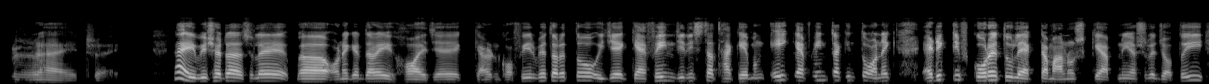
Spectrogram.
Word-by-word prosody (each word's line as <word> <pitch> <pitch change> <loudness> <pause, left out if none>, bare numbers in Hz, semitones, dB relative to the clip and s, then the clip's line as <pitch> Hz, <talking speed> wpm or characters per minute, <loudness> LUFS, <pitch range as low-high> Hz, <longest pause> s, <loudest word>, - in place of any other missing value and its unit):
Right, 110 -5 -10
right. - - -23 0.5
হ্যাঁ, - - +8
এই - - +1
বিষয়টা 170 +1 +2
আসলে 150 +2 -2 0.4
আ - - +2 0.3
অনেকের 135 +3 -2
দ্বারাই 140 0 +1 0.2
হয় 120 -1 -2
যে 120 +1 -5 0.3
কারণ 115 +1 -7
কফির 155 +8 -4
ভেতরে 175 0 0
তো 185 - -3
ওই 145 - -3
যে 160 - +6 0.2
ক্যাফেইন 170 +6 +4
জিনিসটা 165 +2 -1
থাকে 140 +1 -1
এবং 150 +1 -12 0.2
এই 200 - +5
ক্যাফেইনটা 195 +2 +1
কিন্তু 190 -2 -11
অনেক 165 +2 +1 0.4
addictive 220 +1 +3
করে 185 +3 +8
তুলে 175 -4 +2
একটা 140 - -1
মানুষকে। 130 +2 -3
আপনি 145 - -11
আসলে 150 +3 -5
যতই 170 - -1
150 Hz, 165 wpm, -21 LUFS, 125-175 Hz, 0.5 s, হ্যাঁ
